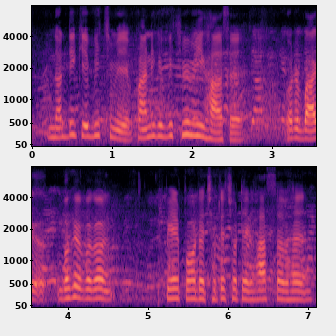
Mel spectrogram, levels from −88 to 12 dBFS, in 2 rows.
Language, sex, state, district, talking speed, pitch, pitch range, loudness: Hindi, male, Bihar, Sitamarhi, 145 wpm, 195 Hz, 185-225 Hz, -20 LUFS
